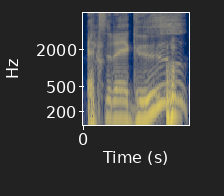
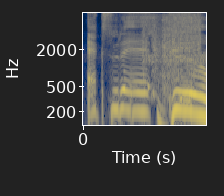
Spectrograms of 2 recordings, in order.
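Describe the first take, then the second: First: Put-on over-the-top accent, surprised to see her; thick accent, startled and delighted. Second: Put-on over-the-top accent on X-ray goo; thick exaggerated local accent; overdone thick local accent. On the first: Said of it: "say it as if you're really surprised to see her". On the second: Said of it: "with the voice".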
